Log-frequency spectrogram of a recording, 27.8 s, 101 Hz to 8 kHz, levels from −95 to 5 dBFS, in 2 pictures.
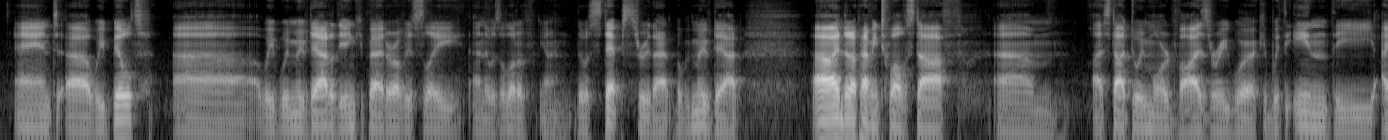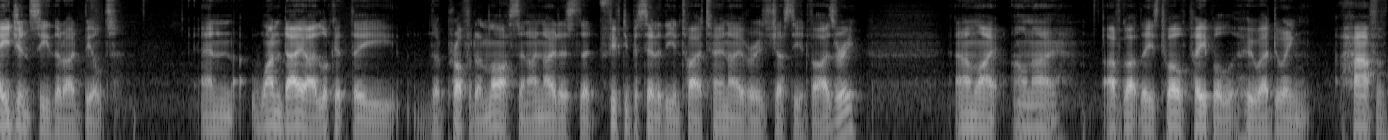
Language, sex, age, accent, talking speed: English, male, 30-49, Australian, 190 wpm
